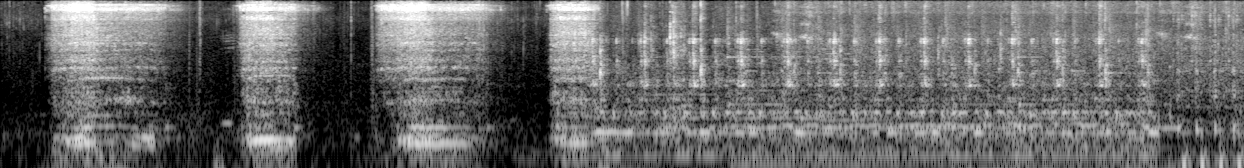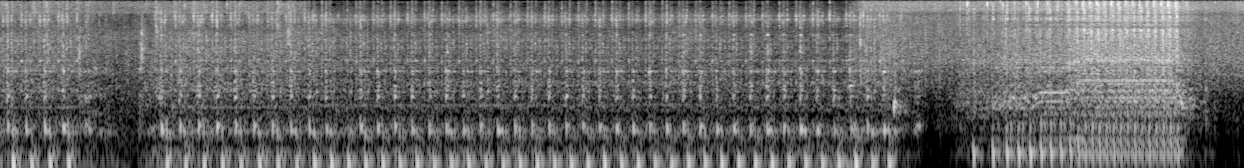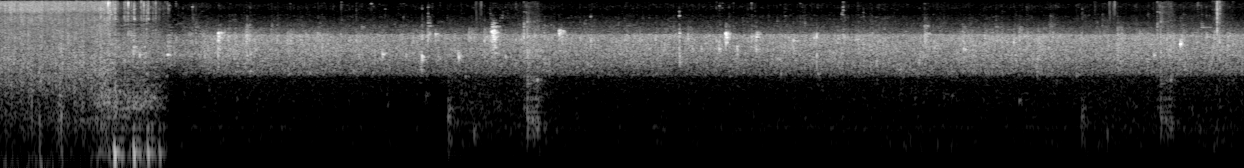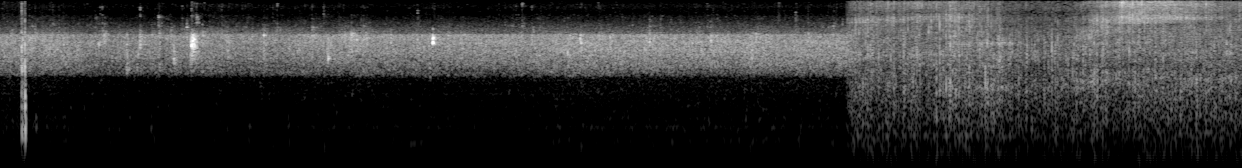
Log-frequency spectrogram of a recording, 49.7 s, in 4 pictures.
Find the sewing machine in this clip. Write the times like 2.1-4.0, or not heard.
0.1-26.6.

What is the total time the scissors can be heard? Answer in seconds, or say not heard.
4 s.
